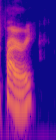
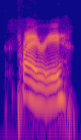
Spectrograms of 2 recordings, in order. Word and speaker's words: Priory: So from Priory of the Orange Tree, I don't even think I'm saying that correctly. – No, you said, I think you are. It's Priory. – Priory.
